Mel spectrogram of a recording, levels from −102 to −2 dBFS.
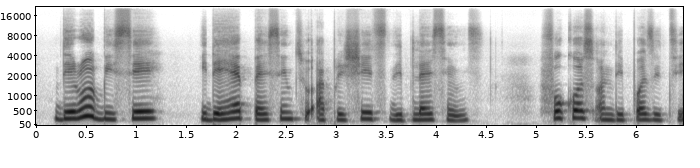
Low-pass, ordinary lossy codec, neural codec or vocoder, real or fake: none; none; autoencoder, 48 kHz, 32 numbers a frame, DAC-VAE, trained on Japanese speech; fake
